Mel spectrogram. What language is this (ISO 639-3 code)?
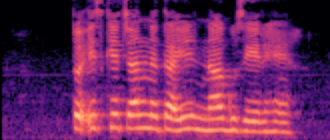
urd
